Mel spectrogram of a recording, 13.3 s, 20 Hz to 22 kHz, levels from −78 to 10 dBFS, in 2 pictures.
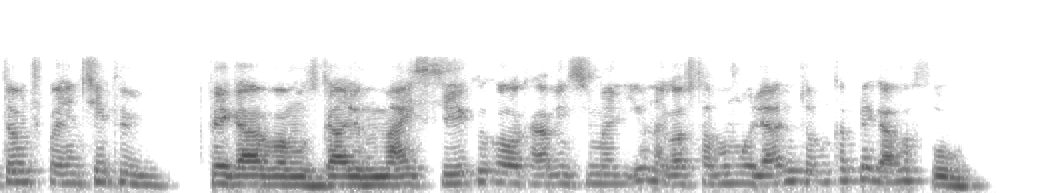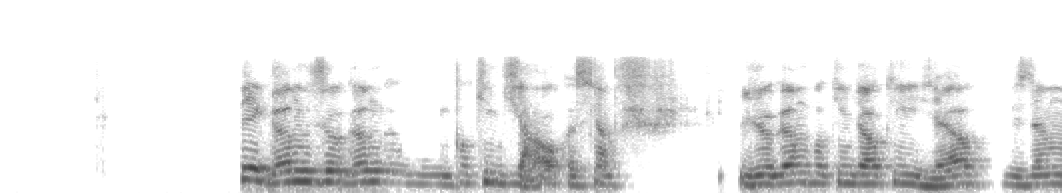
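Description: No technical faults can be heard anywhere in this speech clip. It passes through an AMR wideband (HD Voice) codec at a rate that fits 12.65 kbit/s, where the coding leaves only a light trace on the sound.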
